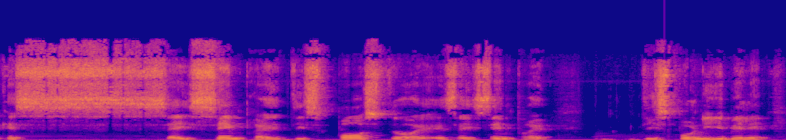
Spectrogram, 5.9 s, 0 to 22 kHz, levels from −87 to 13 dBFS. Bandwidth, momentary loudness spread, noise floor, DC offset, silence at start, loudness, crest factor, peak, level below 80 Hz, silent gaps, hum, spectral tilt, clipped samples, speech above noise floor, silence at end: 16.5 kHz; 14 LU; -47 dBFS; under 0.1%; 0 s; -17 LUFS; 20 dB; 0 dBFS; -54 dBFS; none; none; -1.5 dB/octave; under 0.1%; 27 dB; 0.05 s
